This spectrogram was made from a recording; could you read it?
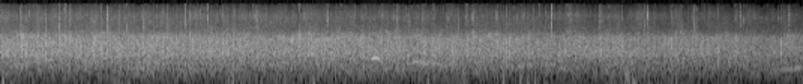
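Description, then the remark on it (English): Sustained applause from a sizable audience for the kids after their holiday-season performance, a dense steady patter of many hands clapping at an even loudness for several seconds, with a faint murmur of voices mixed in. “Can we have a round of applause for the kids?”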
